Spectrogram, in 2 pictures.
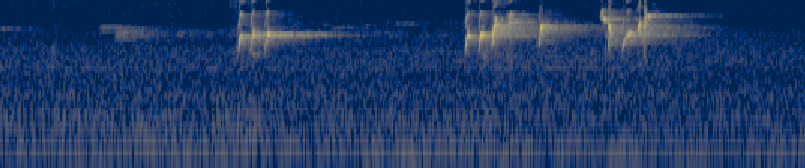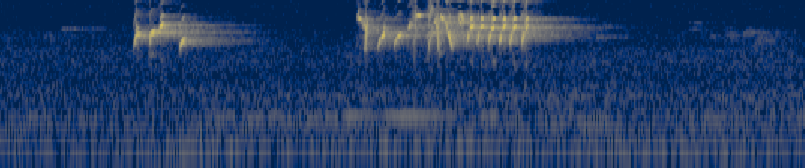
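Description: Caged European goldfinch calling in five short bursts of quick, high, falling twittering notes, the last and longest near the end.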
